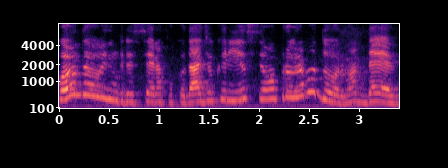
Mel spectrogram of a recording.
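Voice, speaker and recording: A woman speaks in a raised, projected voice with a bright, sharp tone. Her pitch is high and swings very widely. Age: 20s. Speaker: podcast co-host, product manager. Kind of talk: casual chat.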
